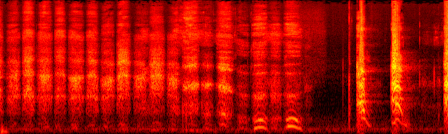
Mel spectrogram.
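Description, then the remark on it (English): A person imitates a dog, with quick, rhythmic panting breaths for a few seconds, then a couple of whiny yips and three sharp, loud barks. “would you say you have that dog in you? I got that.”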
